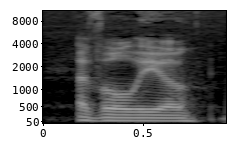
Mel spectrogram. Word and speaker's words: Avolio: Like, right after, like, the main character, like, when I hit main character Aviolio. – Avolio. – Damn it. I knew I said it wrong again.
